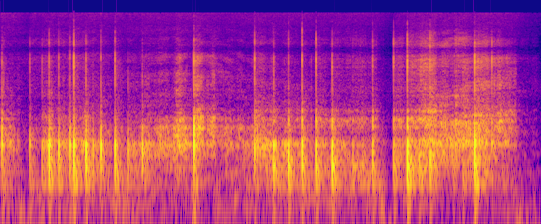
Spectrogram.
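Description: A large, solid, flat wooden tabletop is rubbed and scratched with the fingertips and short nails of both hands. A quick run of dry, close scratches and light taps sits over a soft, continuous rubbing texture, with each sound stopping short with almost no ring. The tone is mostly midrange, with little deep low end and only a faint bright edge.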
